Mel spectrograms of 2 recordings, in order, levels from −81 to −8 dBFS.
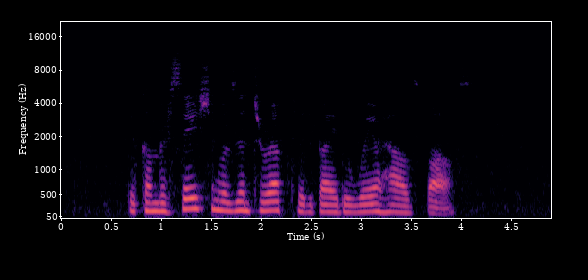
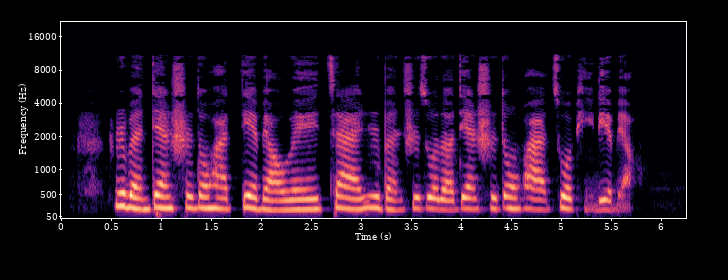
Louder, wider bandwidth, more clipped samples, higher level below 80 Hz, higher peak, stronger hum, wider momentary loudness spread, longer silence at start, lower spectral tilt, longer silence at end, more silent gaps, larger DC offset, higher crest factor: second, -39 LUFS vs -21 LUFS; first, 13.5 kHz vs 11.5 kHz; neither; second, -76 dBFS vs -66 dBFS; second, -24 dBFS vs -4 dBFS; neither; about the same, 7 LU vs 8 LU; first, 0.7 s vs 0.3 s; first, -7.5 dB/octave vs -5.5 dB/octave; first, 1 s vs 0.55 s; neither; neither; about the same, 16 dB vs 16 dB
